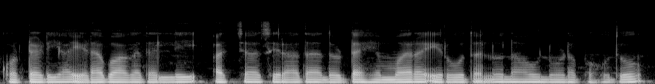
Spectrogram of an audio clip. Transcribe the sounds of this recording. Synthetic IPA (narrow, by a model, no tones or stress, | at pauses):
kɔʈːɐɽijɐɛ̰ɽɐbʱaːɡɐd̪ɐlːiɐt͡ʃːɐsiɾaːd̪ɐd̪ɔɖːɐɦɛmːɐɾɐʔiɾuʋud̪ɐ̰nːunaːʋunɔːɽɐbɐɦud̪u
